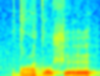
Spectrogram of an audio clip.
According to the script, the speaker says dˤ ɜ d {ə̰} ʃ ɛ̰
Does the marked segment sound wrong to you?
yes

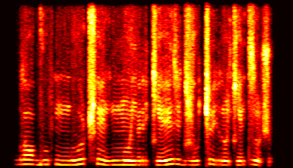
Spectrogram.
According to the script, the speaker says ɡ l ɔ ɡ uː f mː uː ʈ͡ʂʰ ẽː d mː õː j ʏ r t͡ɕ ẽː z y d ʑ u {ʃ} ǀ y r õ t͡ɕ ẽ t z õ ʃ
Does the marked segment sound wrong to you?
yes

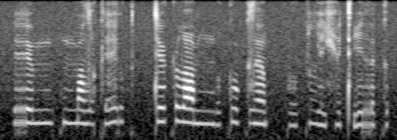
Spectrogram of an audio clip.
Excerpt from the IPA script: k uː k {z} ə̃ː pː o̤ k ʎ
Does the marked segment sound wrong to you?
no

